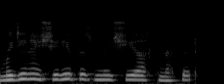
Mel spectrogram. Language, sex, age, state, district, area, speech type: Kashmiri, male, 18-30, Jammu and Kashmir, Kupwara, rural, spontaneous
